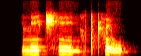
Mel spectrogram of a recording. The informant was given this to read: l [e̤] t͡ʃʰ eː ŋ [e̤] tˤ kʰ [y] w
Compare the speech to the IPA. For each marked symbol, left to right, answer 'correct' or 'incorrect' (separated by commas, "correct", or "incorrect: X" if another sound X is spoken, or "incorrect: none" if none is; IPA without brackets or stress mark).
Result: incorrect: e, correct, correct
